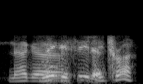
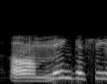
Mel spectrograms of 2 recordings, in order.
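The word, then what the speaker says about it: Ningishzida: How do you pronounce that? Negazitra? Ningashita.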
